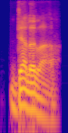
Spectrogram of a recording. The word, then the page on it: Delilah: British English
